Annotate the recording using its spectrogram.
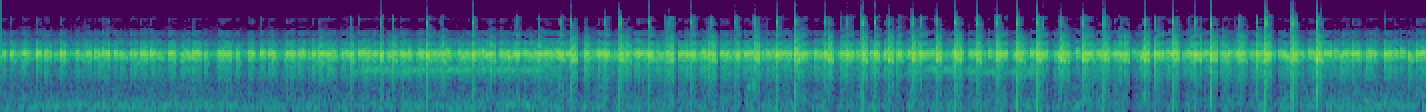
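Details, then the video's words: Northern cricket frog in Shelby County, Illinois, giving sharp, high clicks like pebbles tapped together, which quicken into a rapid series. "Northern Cricket Frog"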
